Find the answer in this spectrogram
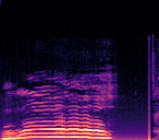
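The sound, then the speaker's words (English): A single drawn-out meow from a kitten sitting on a table, clear and tonal with rich harmonics, rising slightly at the start and holding steady before ending, heard alone and followed by a brief sharp click. “there's a cat on the table next to me”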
